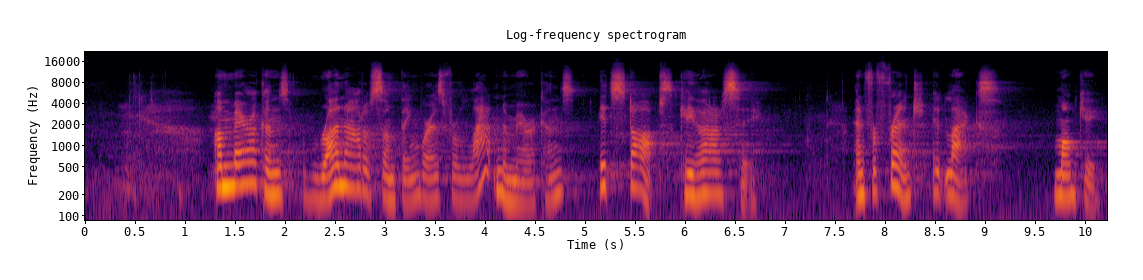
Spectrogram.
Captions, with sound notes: Americans run out of something, whereas for Latin Americans, it stops, (speaking foreign language). And for French, it lacks, (speaking foreign language).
